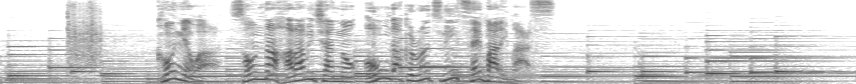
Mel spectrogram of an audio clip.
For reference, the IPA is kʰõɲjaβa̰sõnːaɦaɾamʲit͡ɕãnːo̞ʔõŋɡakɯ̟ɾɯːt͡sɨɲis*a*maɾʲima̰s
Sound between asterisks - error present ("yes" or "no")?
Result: yes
